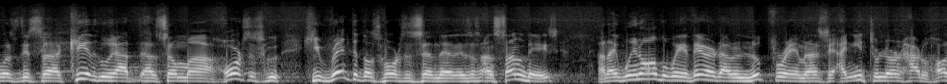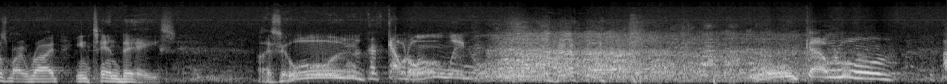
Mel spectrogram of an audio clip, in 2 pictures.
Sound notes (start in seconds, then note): 13.1 mumbling; 14.2 laughter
